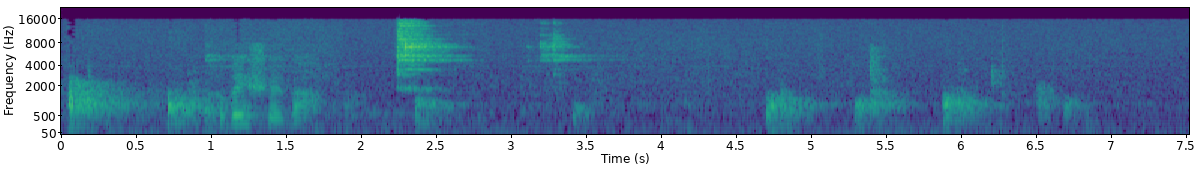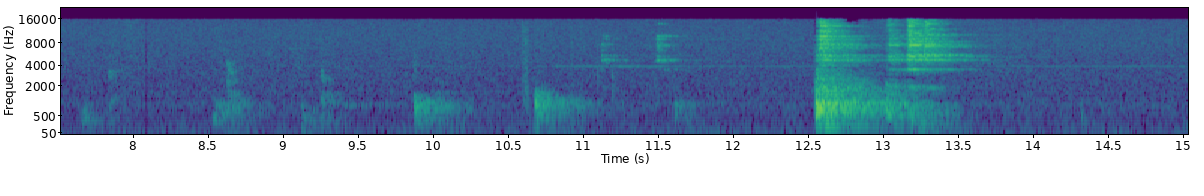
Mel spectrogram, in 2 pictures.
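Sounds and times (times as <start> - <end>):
footsteps on hard floor: 3.4 - 6.9
ceramic mug clinking on table: 12.6 - 13.6.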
